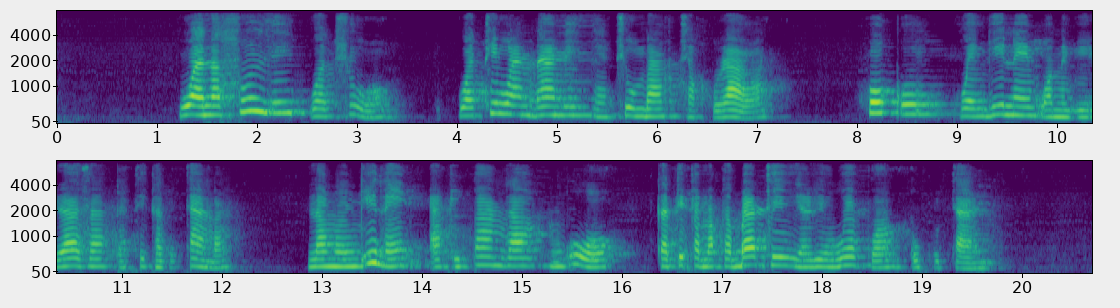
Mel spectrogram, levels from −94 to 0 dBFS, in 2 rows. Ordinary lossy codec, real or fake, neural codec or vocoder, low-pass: MP3, 64 kbps; fake; codec, 44.1 kHz, 1.7 kbps, Pupu-Codec; 7.2 kHz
